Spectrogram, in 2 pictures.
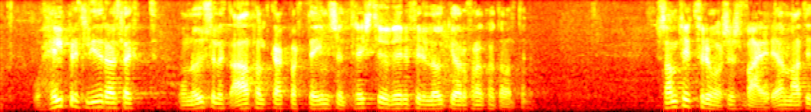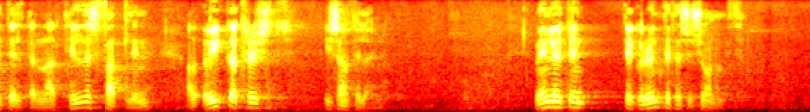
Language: Icelandic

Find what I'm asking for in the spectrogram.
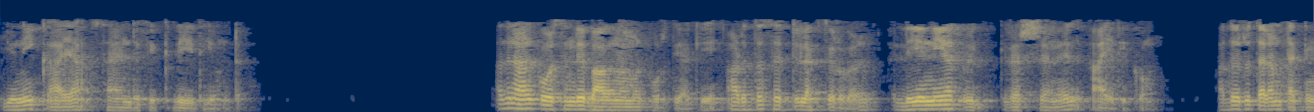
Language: Malayalam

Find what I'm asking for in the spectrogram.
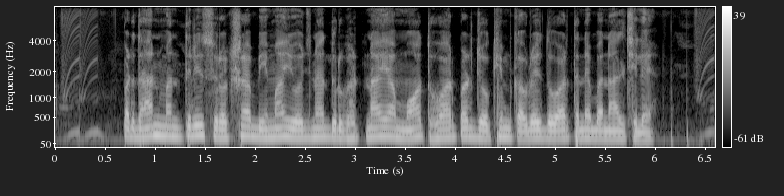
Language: Magahi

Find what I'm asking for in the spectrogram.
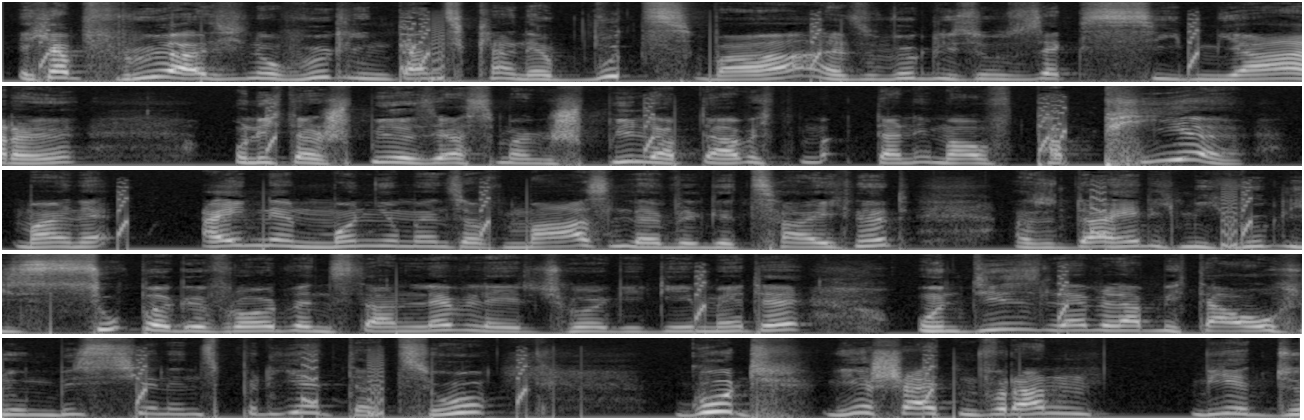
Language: German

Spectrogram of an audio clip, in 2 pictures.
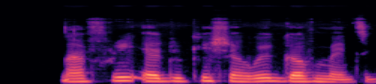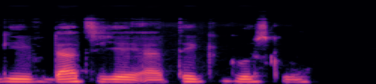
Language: Nigerian Pidgin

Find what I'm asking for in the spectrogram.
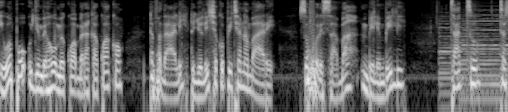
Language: Swahili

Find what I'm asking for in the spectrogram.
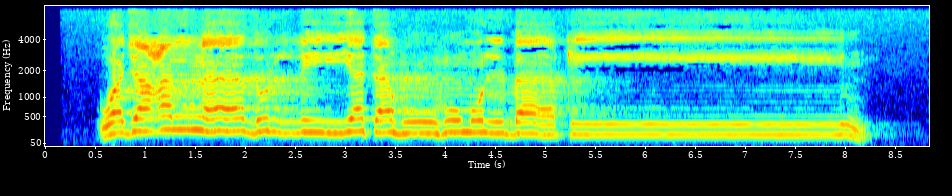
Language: Arabic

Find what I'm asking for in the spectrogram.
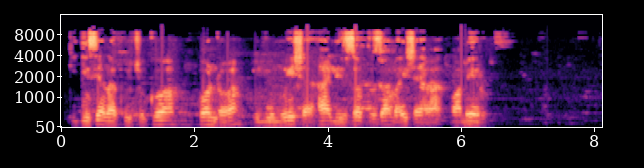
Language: Swahili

